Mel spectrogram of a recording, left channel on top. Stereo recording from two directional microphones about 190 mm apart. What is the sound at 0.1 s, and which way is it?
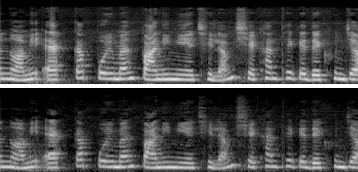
Speech, 25° left (ahead or behind).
